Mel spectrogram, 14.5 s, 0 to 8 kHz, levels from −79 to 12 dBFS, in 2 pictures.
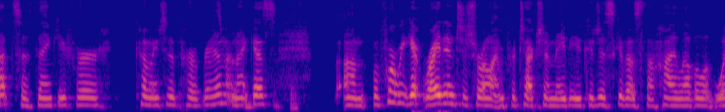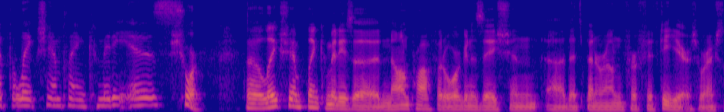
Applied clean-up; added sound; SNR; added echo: neural mask model Resemble Enhance denoiser.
